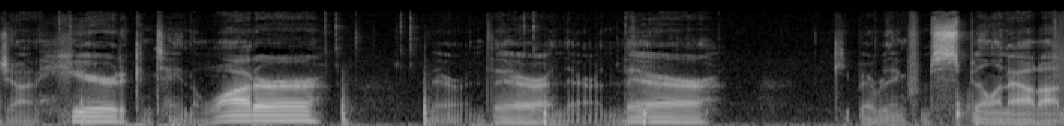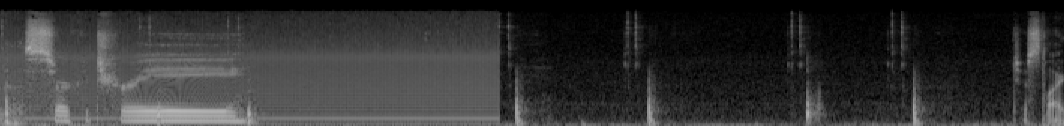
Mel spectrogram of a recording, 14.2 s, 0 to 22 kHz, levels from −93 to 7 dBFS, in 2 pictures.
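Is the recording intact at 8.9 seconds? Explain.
No. From 7.02 to 10.43 s, switching spikes from a dimmer, rectifier or unshielded line leak into the signal path twice per 60 Hz mains cycle, producing mains buzz: a steady, raspy drone rich in 60 Hz harmonics, sitting roughly 15 dB below the audio.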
